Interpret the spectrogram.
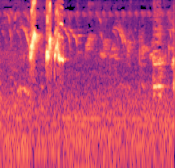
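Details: Red-whiskered bulbul singing one lively three-note whistled phrase, rising first note and two slurred lower notes, followed by soft distant chirps and a faint crow.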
